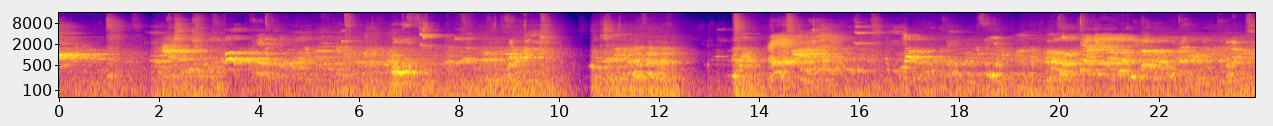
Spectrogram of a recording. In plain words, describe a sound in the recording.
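Rackets strike a shuttlecock with sharp pops in an echoing hall.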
